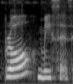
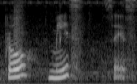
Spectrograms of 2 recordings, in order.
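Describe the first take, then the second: First: "promises" slowed, with a louder first syllable; slow teaching "promises", leaning on প্র; three syllables. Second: "promises" in three pieces with gaps: প্র, মি, সেস; very slow "promises", pausing after each syllable. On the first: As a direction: stretch the প্র of "promises", then finish the other two. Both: Shown as a demonstration. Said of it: "এখানে তিনটা আছে".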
